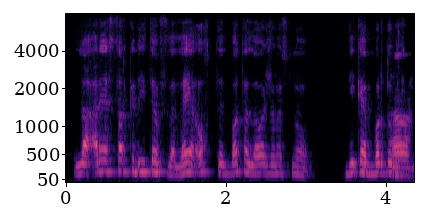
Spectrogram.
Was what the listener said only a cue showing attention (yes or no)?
yes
